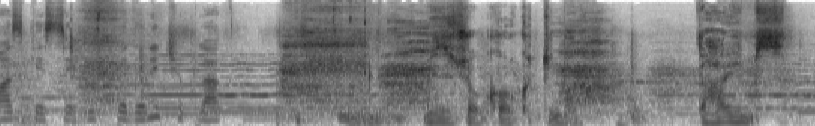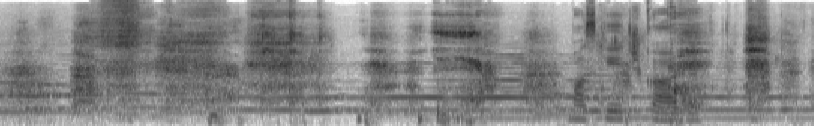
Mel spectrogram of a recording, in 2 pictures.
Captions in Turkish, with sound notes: (Nefes sesi) Bizi çok korkuttun baba, daha iyi misin? (Hızlı soluma sesi) İyiyim.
